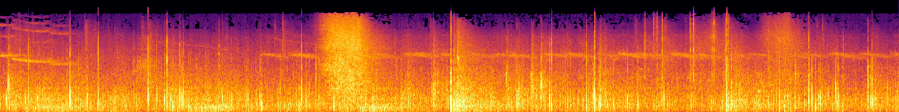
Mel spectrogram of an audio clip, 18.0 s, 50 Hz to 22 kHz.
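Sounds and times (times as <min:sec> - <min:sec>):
firework bangs: 0:00.0 - 0:17.9
rocket rushing hiss: 0:06.2 - 0:08.0, 0:15.2 - 0:16.2.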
